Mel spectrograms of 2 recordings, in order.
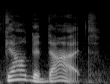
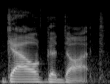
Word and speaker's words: Gal Gadot: It's Gal Gadot. End of discussion. See, people are saying no, you pronounced the T. Pronounced it. So some people are saying that you do pronounce the T in her name.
